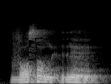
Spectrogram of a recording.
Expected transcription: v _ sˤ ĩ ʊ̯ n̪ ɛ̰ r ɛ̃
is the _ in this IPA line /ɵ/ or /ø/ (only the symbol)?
ɵ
